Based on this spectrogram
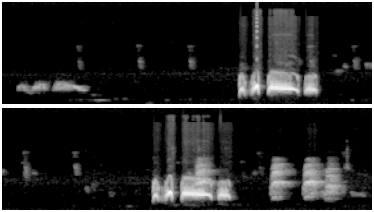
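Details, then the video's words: Strong-voiced decoy spotted dove: faint soft coos, then two full phrases of clipped notes, a long low coo and a short final note, followed by a few slightly higher, shorter notes. "Tiếng cu gáy mồi chuẩn, con mồi có giọng thúc hay và sung"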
